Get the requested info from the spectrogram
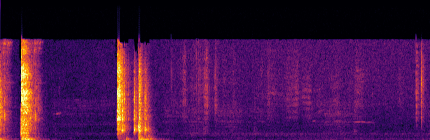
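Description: A hammer striking a leather hole punch, driving it through folded layers of leather into a wooden board: two quick blows, then two more about a second in.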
